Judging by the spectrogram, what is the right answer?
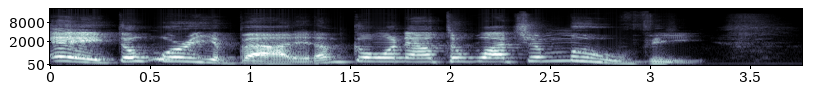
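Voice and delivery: put-on loud, thick New York accent laid on heavily. Complaining about a character's stereotypical accent, quoting him: Raphael's thick New York accent. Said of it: "so stereotypically thick".

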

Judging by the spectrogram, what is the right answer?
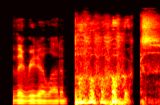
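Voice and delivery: talking like a horse. Joking that horses can read, speaker says the line like a horse. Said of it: "I tried to say it like a horse".

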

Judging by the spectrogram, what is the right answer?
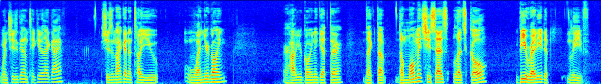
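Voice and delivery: ordinary delivery

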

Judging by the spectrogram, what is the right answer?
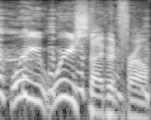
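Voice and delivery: high, loud mock angry yell.

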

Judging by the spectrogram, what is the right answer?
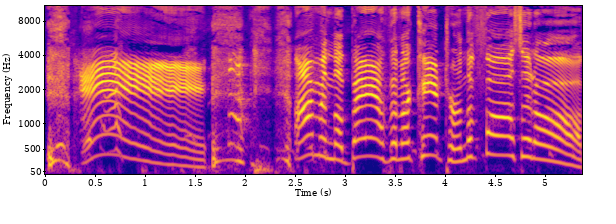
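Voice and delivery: very high talking-cat voice, stretched hey. Performing a bit for co-hosts, Jerry Seinfeld as a cat. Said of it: "Are you Jerry Seinfeld as a cat?".

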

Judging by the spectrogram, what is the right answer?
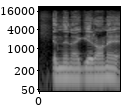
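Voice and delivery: ordinary talk, nothing marked

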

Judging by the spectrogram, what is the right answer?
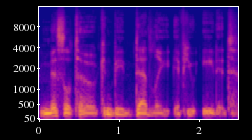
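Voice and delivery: deep, low, dark vigilante voice. Speaker quotes a movie line for a guessing game, in Batman voice. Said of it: "you're going to get my Batman voice".

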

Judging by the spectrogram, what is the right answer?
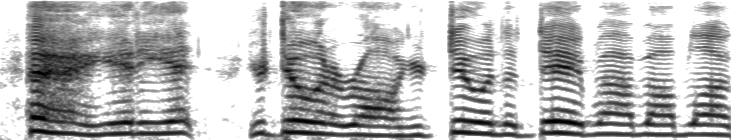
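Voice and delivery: very high, shrill, loud hollering. Retelling a coworker yelling over the radio: imitating someone yelling. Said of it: "starts fucking yelling at me".

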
